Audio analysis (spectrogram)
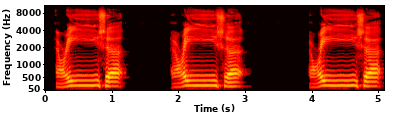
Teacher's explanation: عین گلے سے نکالتے ہیں، گلے پہ تھوڑا زور لگا کے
